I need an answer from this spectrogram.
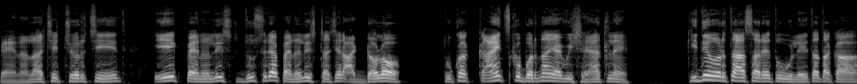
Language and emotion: Goan Konkani, angry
